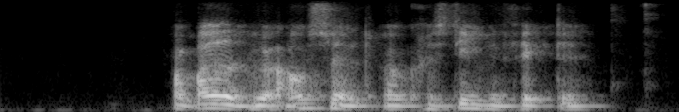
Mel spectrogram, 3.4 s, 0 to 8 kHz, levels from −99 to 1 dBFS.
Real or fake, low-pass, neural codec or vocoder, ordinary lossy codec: fake; 7.2 kHz; codec, 16 kHz, 4 kbps, FreqCodec, smaller model; Opus, 32 kbps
